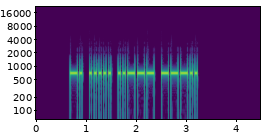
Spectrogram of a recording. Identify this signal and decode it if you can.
Morse code, heard as a keyed tone, about 25 wpm, 700 Hz. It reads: N528
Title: Common Cut Numbers - 4-Digit 25wpm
